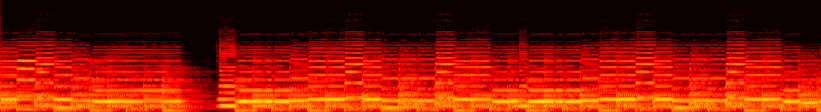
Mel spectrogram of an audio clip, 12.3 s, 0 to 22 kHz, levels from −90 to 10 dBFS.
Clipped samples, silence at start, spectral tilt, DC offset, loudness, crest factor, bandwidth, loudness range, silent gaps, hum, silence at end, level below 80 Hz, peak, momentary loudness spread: under 0.1%; 0 s; -8 dB/octave; under 0.1%; -26 LUFS; 12 dB; 7.2 kHz; 2 LU; none; none; 0 s; -46 dBFS; -14 dBFS; 5 LU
